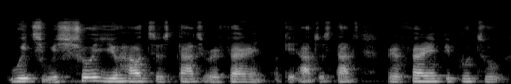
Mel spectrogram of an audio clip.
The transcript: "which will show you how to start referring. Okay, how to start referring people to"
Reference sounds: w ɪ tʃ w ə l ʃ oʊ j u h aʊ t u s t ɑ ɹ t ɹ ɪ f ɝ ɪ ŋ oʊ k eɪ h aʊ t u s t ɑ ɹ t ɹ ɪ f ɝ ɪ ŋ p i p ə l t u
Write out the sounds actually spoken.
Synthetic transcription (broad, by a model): w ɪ tʃ w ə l ʃ oʊ j u h aʊ t u s t ɑ t ɹ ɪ f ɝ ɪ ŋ oʊ k eɪ h aʊ t u s t ɑ t ɹ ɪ f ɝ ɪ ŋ p i p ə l t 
